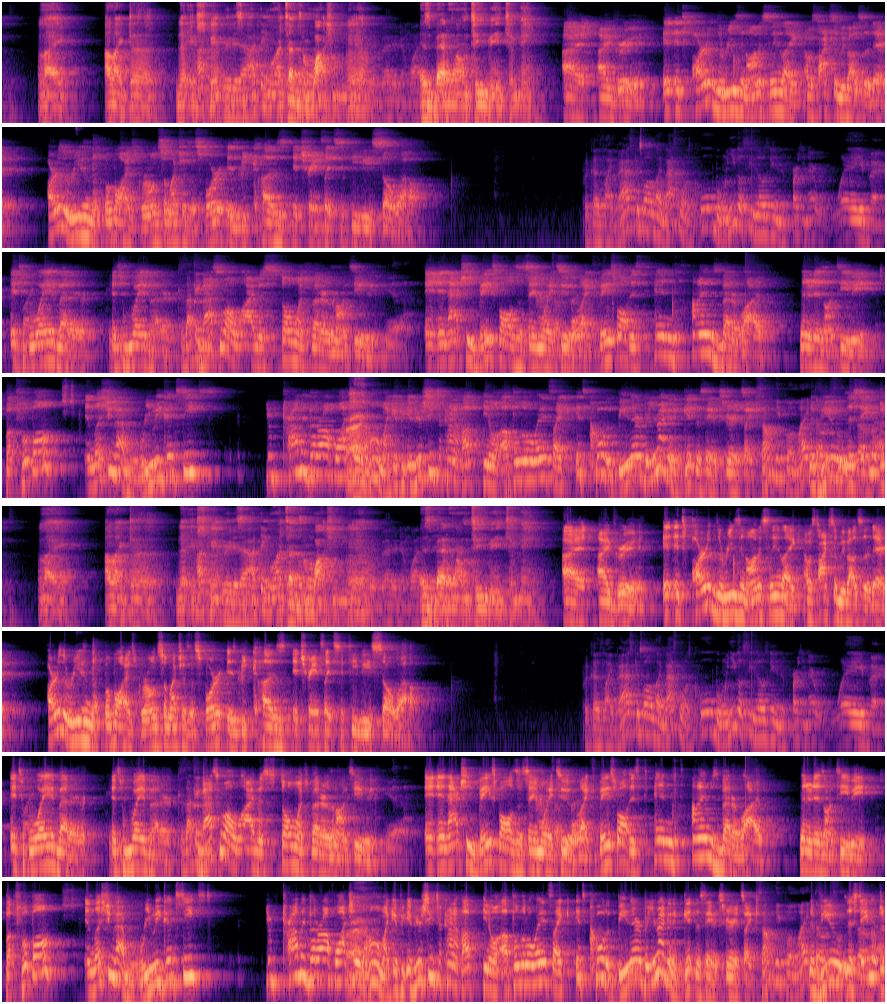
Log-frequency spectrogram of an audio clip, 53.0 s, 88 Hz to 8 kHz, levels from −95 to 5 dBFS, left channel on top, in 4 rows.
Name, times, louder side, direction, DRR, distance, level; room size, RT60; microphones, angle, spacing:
voice 1, 0.5-0.9 1.5-2.3 2.6-3.3 3.5-3.7 3.9-5.5 6.3-8.0 44.9-45.2, left 3 dB, 35° left, 8 dB, 0.5 m, -23 dB
voice 2, 2.9-6.6 6.8-6.9 22.0-27.0 28.1-28.3 29.1-30.0 32.2-32.6 34.6-35.3 51.0-52.9, right 1 dB, 15° right, 4 dB, 0.5 m, -31 dB
voice 3, 8.4-9.6 9.9-13.3 13.9-19.4 26.6-27.7 28.1-29.0 29.4-32.1 32.8-37.9 38.5-39.4 39.8-40.5 41.0-42.8 43.7-51.0 51.9-52.9, right 4 dB, 80° right, 10 dB, 0.5 m, -21 dB
6.4 x 5.7 x 3.8 m, 0.86 s
head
